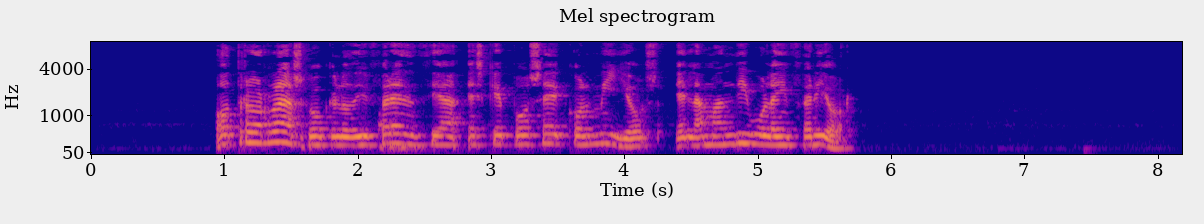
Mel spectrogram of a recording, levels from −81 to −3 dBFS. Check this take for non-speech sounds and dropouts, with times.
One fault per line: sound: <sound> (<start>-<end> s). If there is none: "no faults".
no faults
